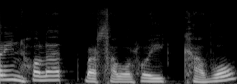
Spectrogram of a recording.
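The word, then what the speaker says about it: кого: اسم در این حالت بر سوال های کوا و چیوا یعنی کی و چی جواب می دهد. توجه کنید که کاگا می نویسیم اما کوا تلفظ می کنیم و چگو می نویسیم ولی چیوا تلفظ می کنیم.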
